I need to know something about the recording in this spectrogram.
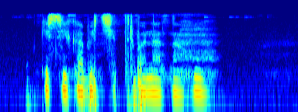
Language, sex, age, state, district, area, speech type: Hindi, female, 18-30, Uttar Pradesh, Chandauli, urban, spontaneous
